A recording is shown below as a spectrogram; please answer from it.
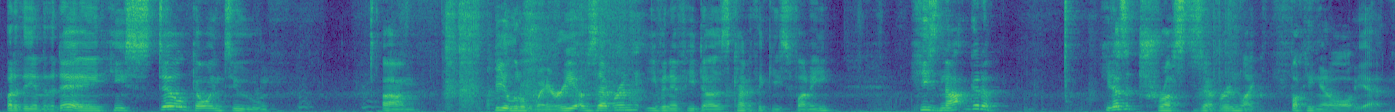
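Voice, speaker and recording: A man with a medium-pitched voice, lively intonation and a measured pace narrates his roleplay playthrough of a game, musing in a casual, informal way. He mixes laid-back game commentary with reading in-character dialogue, and the recording has a roomy echo and faint background noise.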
